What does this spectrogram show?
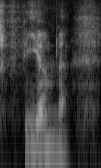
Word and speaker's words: Fiona: She has some of the Welsh language, but the way her first name is spelt and pronounced is English. It is Fiona.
